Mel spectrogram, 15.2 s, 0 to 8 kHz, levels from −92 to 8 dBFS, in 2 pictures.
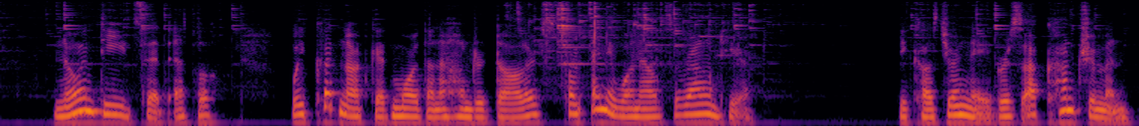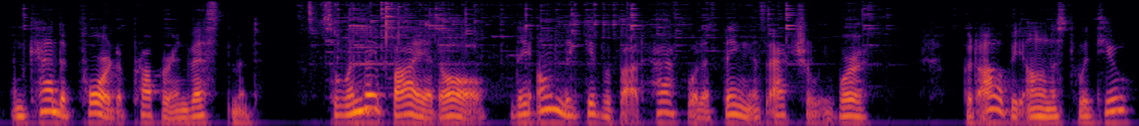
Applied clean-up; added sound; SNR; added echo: neural mask model RNNoise.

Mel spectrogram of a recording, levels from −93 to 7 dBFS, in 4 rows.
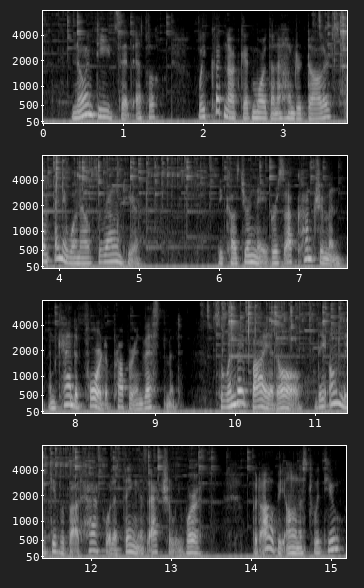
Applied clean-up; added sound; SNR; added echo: none; Wind chime; 19 dB; none.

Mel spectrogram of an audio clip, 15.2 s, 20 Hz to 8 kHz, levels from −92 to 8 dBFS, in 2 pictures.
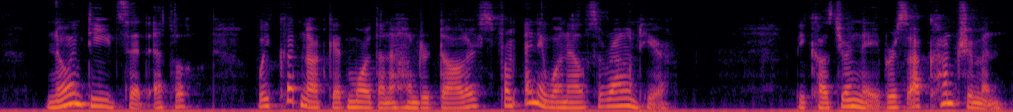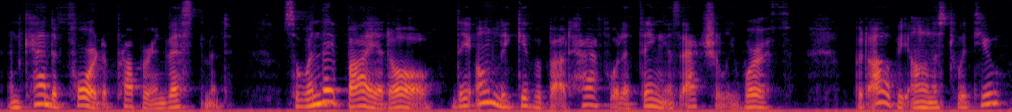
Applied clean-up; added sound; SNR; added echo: none; none; none; none.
